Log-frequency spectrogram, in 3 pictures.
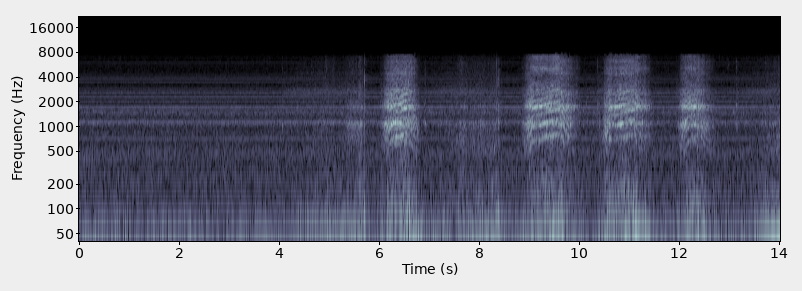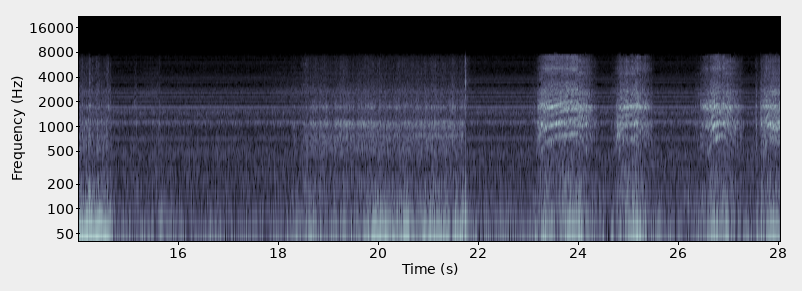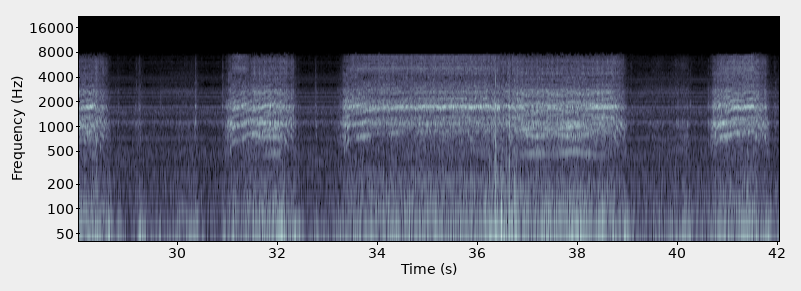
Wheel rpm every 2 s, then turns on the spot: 0, 0, 10, 30, 30, 30, 10, 10, 0, 10, 20, 30, 30, 30, 20, 50, 50, 110, 110, 50, 40.
6-8 18-22 38-42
